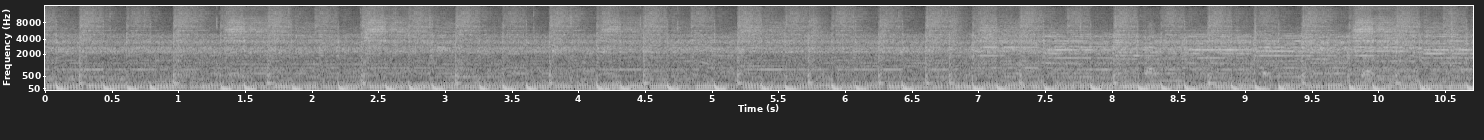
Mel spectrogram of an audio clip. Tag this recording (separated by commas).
Music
